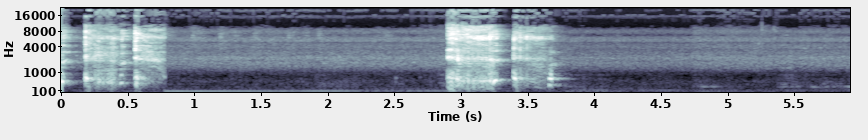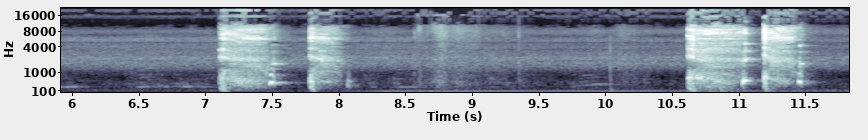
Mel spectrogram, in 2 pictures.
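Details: Four bouts of paired, loose-sounding coughs from an adult: wet, productive cough.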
